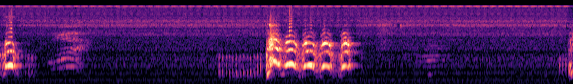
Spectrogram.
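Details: Domestic dog named Rocky reacting to a laptop dog's barks: faint yips, then a rapid run of five or six ringing barks, followed by quiet and a short final bark, with a faint low hum beneath.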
